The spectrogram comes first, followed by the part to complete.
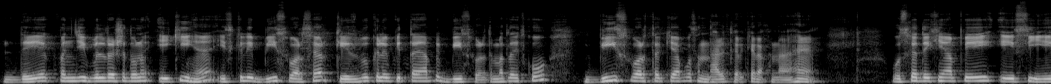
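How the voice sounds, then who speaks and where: A man's voice: medium pitch, fairly bright tone. A man teaching an exam-prep lesson, repeating points and checking in with frequent tag questions.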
